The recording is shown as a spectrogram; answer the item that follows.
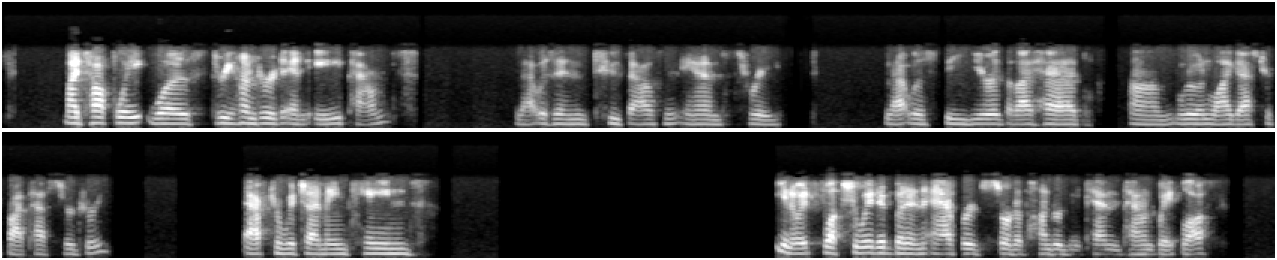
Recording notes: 100 Pounders Phone Meeting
